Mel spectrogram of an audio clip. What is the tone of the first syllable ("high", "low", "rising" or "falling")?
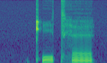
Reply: high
